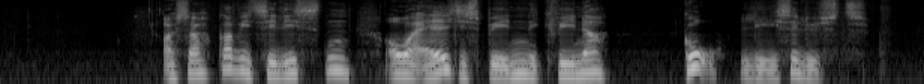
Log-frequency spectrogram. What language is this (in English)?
Danish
